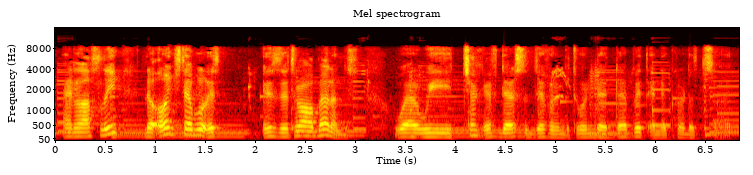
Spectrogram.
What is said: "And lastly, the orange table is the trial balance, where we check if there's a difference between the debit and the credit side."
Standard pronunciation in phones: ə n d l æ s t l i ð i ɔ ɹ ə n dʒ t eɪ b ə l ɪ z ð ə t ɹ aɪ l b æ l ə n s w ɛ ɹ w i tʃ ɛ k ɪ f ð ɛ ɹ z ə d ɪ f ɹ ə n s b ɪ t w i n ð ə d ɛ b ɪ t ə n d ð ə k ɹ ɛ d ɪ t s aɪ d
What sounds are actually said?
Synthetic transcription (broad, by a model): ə n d l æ s t l i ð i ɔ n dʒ t eɪ b ə l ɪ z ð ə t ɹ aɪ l b æ l ə n s w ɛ ɹ w i tʃ ɛ k ɪ f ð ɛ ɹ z ə d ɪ f ɹ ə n b ɪ t w i n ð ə d ɛ b ɪ t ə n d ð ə k ɹ ɛ d ɪ t s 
